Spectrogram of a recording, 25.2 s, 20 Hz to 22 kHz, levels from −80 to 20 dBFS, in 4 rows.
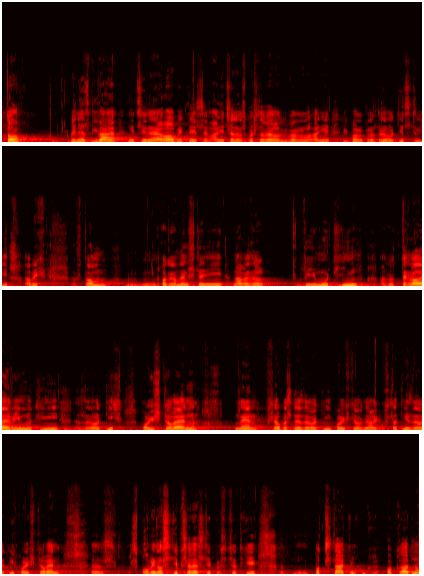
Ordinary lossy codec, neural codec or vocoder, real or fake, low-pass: Opus, 64 kbps; none; real; 14.4 kHz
